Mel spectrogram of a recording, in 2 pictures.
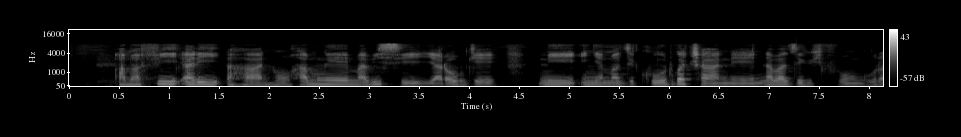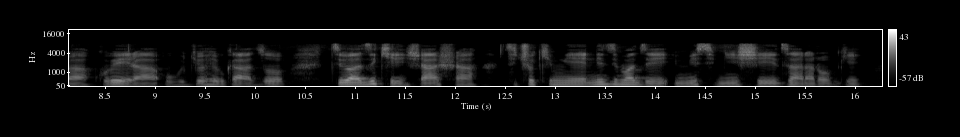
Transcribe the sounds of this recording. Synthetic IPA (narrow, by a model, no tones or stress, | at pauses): amafiaɾiahaːn̥huhamŋe̞maβisijaɾo̞bɡe̞ | niːɲamazikʰuːɾɡwat͡ʃaːne̞naβazifuːŋɡuɾakuβe̞ːɾauβuɾɟo̞ɦe̞bɡaːzo̞z̥iβazikʰiɾinʃaːʃaz̥it͡ʃo̞kʰimŋe̞nizimaze̞imiːnsimɲiːnʃizaɾaɾo̞bɡe̞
